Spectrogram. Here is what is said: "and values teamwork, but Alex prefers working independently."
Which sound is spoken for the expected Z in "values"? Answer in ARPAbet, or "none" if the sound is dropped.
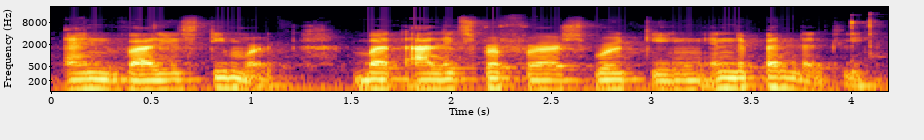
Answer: S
